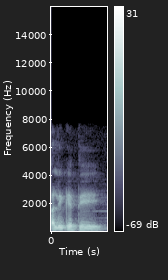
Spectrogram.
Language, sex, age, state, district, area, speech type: Nepali, male, 18-30, West Bengal, Darjeeling, rural, spontaneous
